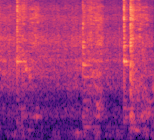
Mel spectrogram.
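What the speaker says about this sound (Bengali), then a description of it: "এবার আদা রসুন বাটা দিয়ে ভালো করে নেড়ে নিচ্ছি কড়াইটা" Ginger-garlic paste with onion and tomato being stirred in a wok for a rajma curry: a soft sizzle underneath, broken by three distinct scraping strokes of the spatula against the pan, close up.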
